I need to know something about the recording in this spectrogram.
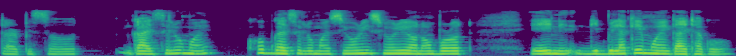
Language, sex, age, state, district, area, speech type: Assamese, female, 45-60, Assam, Dibrugarh, rural, spontaneous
